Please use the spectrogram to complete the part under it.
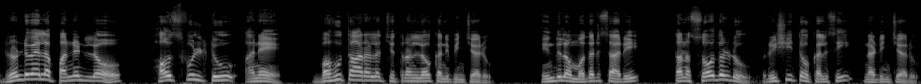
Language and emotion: Telugu, neutral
